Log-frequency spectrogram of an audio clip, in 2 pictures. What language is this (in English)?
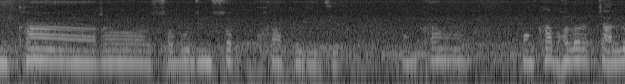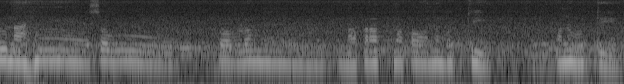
Odia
